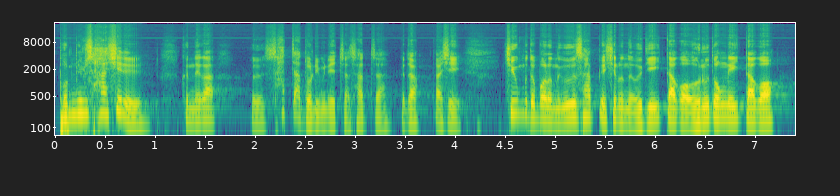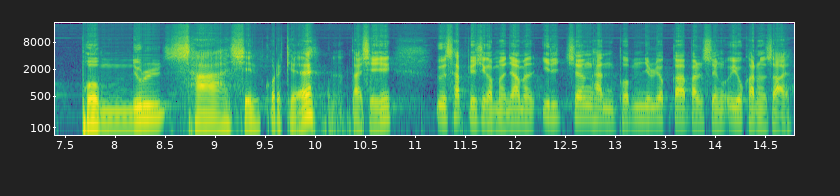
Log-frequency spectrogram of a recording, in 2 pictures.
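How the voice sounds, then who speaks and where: A male law instructor with a Gyeongsang Korean accent lectures in a mid-pitched voice. He keeps quizzing the class with the same questions again and again. Long reverb from the classroom trails behind his words. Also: animated, normal speed, a little mellow. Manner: drills students with repeated quiz questions. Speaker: civil law instructor for a real estate licensing exam.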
